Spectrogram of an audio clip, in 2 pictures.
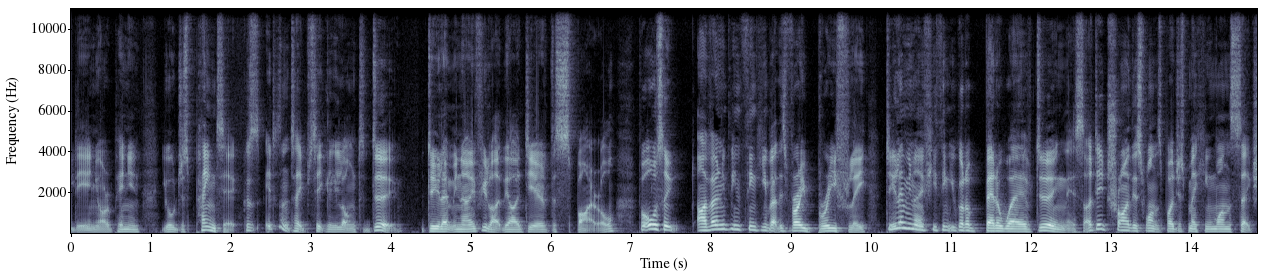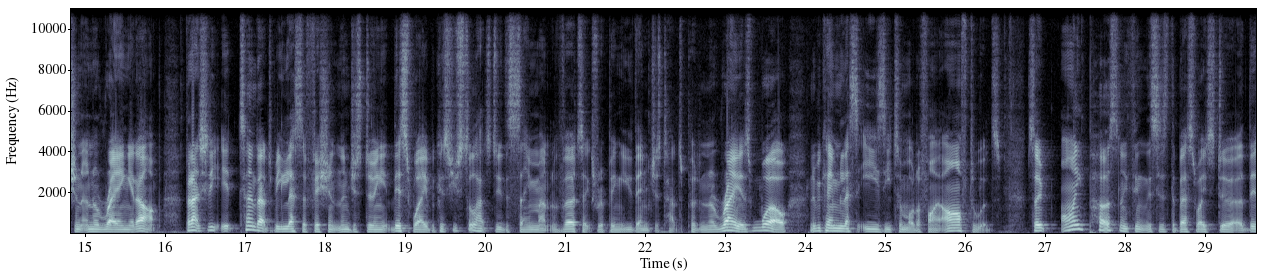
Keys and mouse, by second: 8.2-11.1 middle drag, 11.5 click, 11.9 shift+middle drag, 12.7 click, 14.4-14.9 middle drag, 15.1 click, 15.9 shift+middle drag, 17.6 shift+middle drag, 19.3-23.0 middle drag, 23.7 shift+middle drag, 24.2-27.6 middle drag, 28.5-29.0 middle drag.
